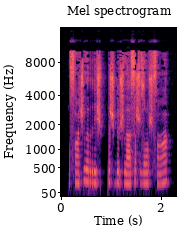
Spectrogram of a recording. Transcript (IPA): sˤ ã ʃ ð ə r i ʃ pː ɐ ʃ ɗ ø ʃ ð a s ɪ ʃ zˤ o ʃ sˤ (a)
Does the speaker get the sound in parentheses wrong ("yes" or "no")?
yes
